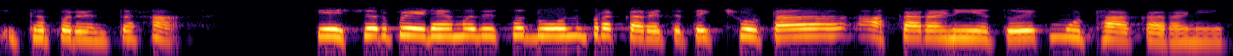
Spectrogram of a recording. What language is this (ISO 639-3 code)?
mar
